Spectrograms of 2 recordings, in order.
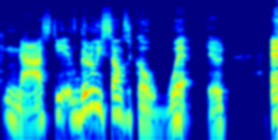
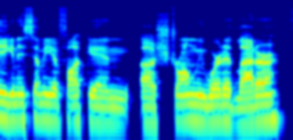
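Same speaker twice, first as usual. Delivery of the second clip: ordinary talk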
